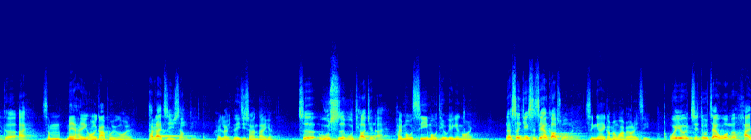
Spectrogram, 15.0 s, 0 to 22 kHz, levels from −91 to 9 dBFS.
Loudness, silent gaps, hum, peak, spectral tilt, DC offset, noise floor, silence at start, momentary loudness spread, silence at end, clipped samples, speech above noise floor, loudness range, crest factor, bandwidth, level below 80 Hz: -28 LUFS; none; none; -10 dBFS; -7 dB/octave; under 0.1%; -51 dBFS; 0 s; 14 LU; 0 s; under 0.1%; 24 dB; 4 LU; 18 dB; 10.5 kHz; -62 dBFS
